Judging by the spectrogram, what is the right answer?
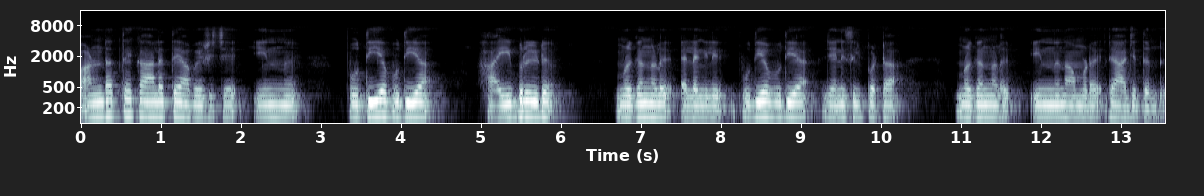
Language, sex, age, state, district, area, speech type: Malayalam, male, 60+, Kerala, Palakkad, rural, spontaneous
